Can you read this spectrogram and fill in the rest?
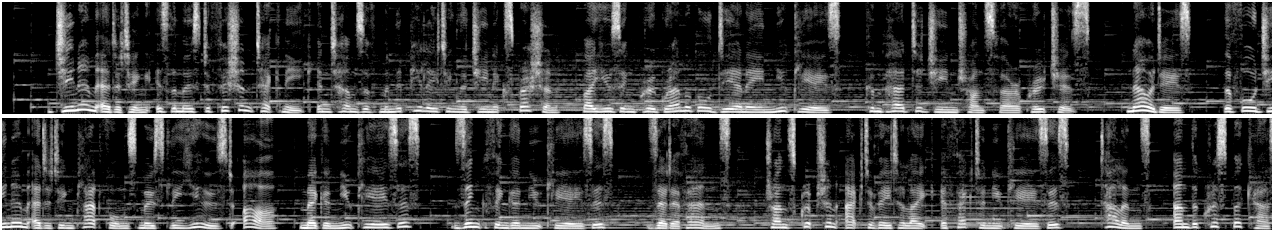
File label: Genome Editing, british voice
